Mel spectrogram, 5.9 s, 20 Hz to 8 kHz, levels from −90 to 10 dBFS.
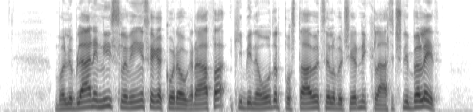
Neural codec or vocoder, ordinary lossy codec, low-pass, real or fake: none; none; none; real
